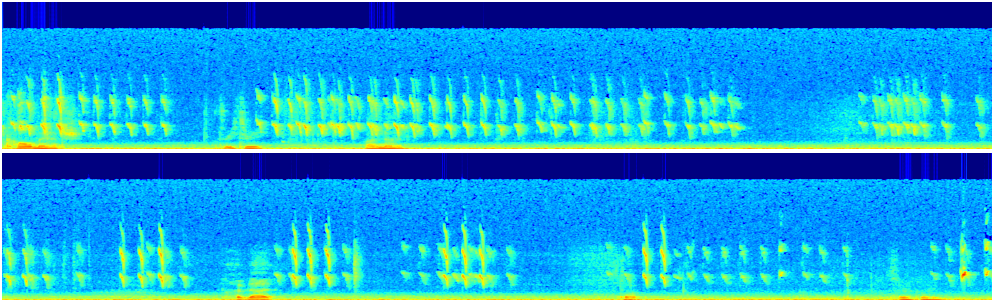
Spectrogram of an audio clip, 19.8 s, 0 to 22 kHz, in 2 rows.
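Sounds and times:
bird giving rapid high flight calls: 0.0 - 19.8
low steady rumble: 0.0 - 19.8
speech: 0.2 - 0.8, 2.2 - 2.9, 3.6 - 4.2, 12.2 - 12.8, 16.1 - 16.4, 18.9 - 19.5
brief lower bird call: 2.5 - 7.6, 8.4 - 12.0, 12.6 - 15.2, 15.8 - 19.8.

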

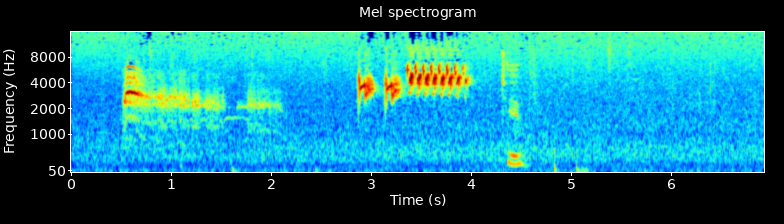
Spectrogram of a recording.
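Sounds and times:
red-tailed hawk screaming overhead: 0.5 - 2.2
speech: 4.4 - 4.7.

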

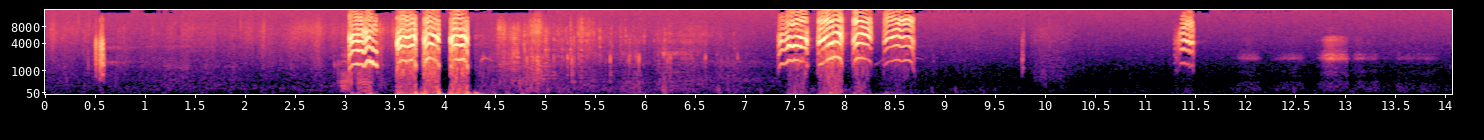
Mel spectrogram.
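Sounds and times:
faint rustling: 0.0 - 3.5, 4.2 - 7.2, 9.1 - 10.4
baby wood rat squeaking: 3.0 - 4.4, 7.4 - 8.8.

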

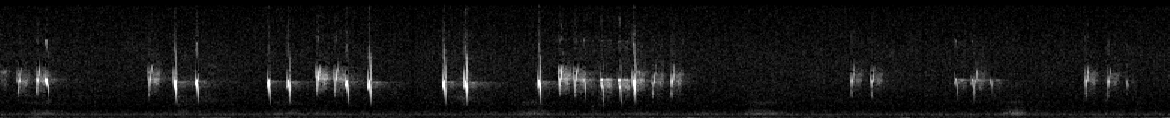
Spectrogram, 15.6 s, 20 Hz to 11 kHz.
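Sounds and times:
wild bird calling in sharp high chirps: 0.0 - 0.8, 2.0 - 2.9, 3.5 - 5.2, 5.8 - 9.2, 11.3 - 11.9, 12.7 - 13.8, 14.4 - 15.2
faint steady low rumble: 0.0 - 15.6.

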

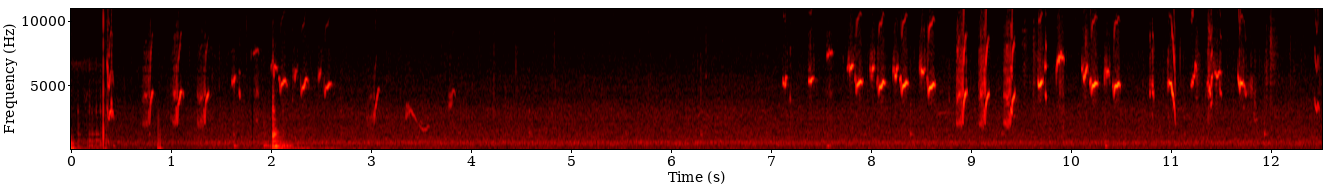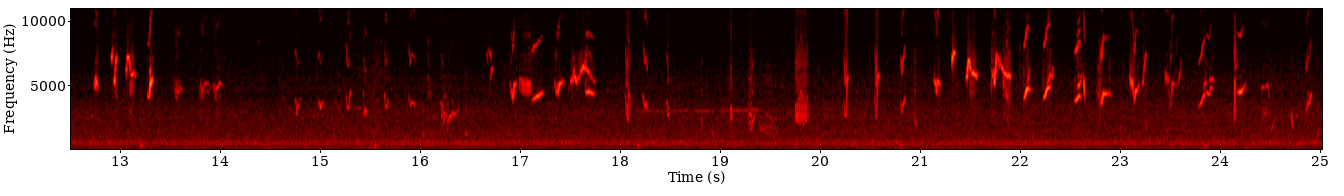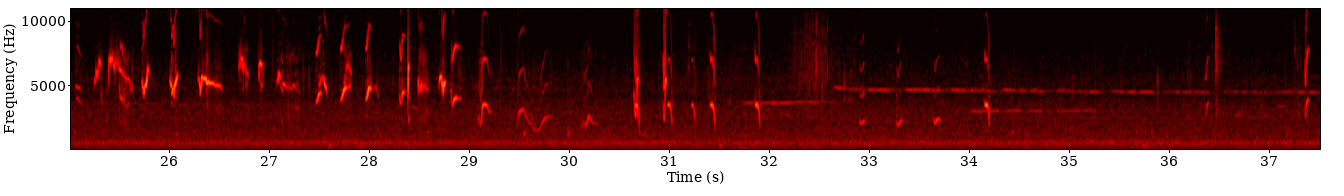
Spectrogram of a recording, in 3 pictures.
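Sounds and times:
dull thump: 0.0 - 1.0, 1.6 - 3.3
bird song with short high-pitched chirping notes: 0.0 - 4.0, 7.1 - 37.4
quiet hiss: 0.0 - 37.4.

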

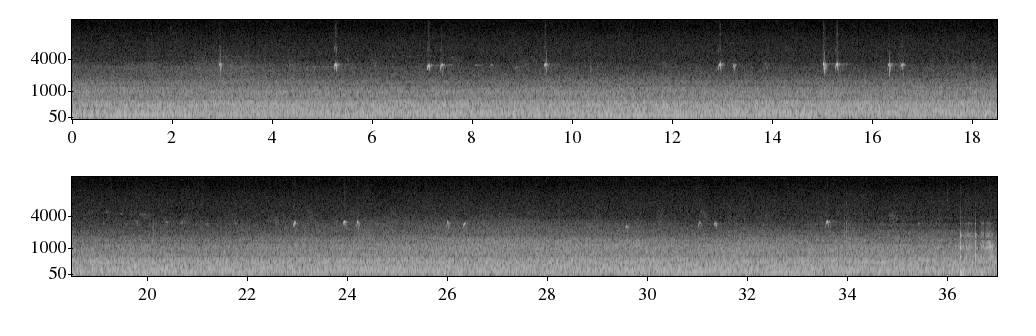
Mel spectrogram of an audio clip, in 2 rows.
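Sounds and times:
low broadband rumble of traffic or aircraft: 0.0 - 36.9
high bird chirps outdoors: 33.5 - 33.8.

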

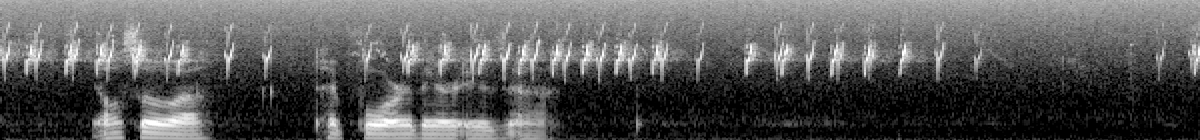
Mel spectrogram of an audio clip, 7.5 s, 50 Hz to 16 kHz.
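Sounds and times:
wild female bird calling in a rapid series of high-pitched chirps: 0.0 - 6.1
speech: 0.6 - 1.4, 2.0 - 3.6.

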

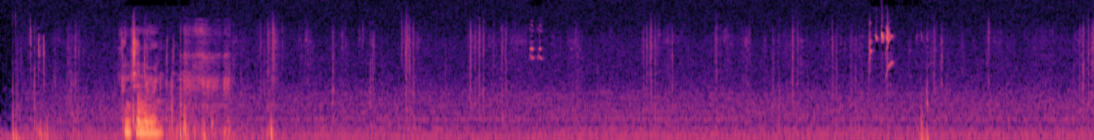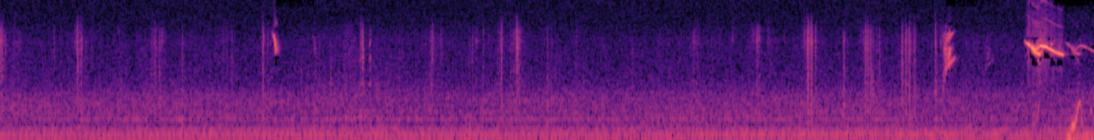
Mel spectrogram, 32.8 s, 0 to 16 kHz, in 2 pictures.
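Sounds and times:
steady low hum: 0.0 - 32.8
speech: 1.8 - 2.9
female bird chirping: 7.9 - 8.2, 13.0 - 13.9, 30.5 - 32.8
thin high-pitched calls from a female bird: 7.9 - 8.2, 30.5 - 32.8.

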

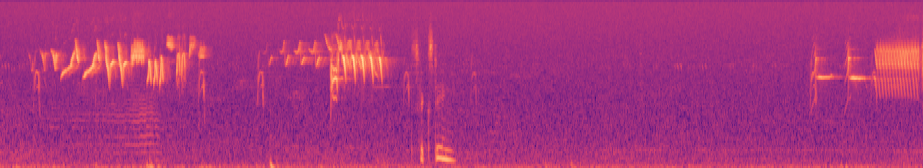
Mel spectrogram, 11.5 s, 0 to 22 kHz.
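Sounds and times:
song sparrow singing: 0.0 - 6.8, 10.1 - 11.5
speech: 5.4 - 5.8.

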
